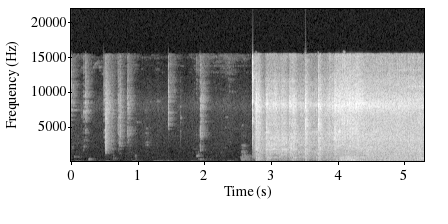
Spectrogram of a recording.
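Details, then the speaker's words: Honda Vario scooter after battery charging: electric starter spins briefly and the engine catches at once into a steady, even idle; hand starter now works, normal electric start. "Mau sekarang, mau setir tangannya udah. Ternyata setir tangannya udah mau ini."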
